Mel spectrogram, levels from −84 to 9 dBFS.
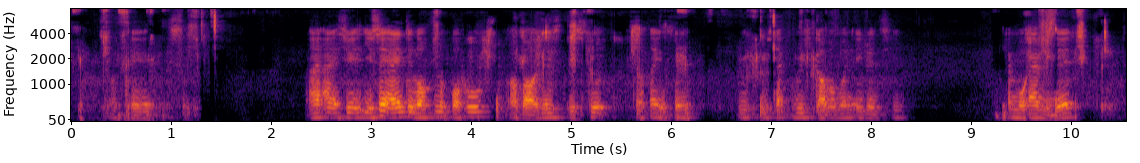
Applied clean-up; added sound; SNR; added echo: neural mask model Resemble Enhance denoiser.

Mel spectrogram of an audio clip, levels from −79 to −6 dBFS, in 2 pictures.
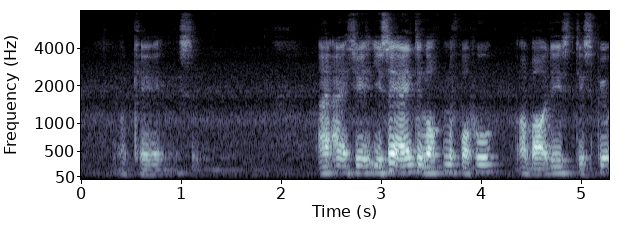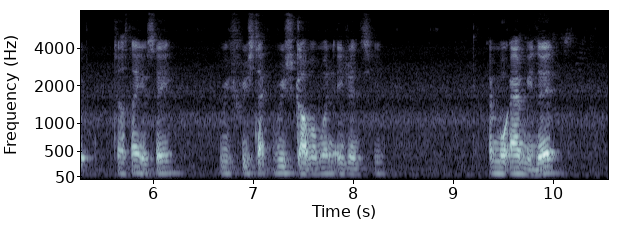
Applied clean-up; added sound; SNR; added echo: none; none; none; none.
